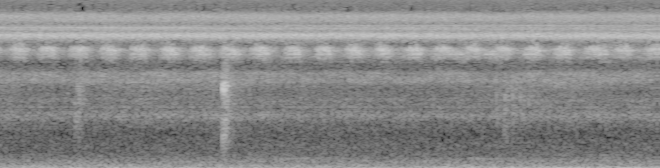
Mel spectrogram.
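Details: Crickets chirping in a steady, even pulse of about three chirps per second, layered over a continuous high trill and a heavy low rumble of background noise, with a few brief faint chirps from other callers.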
